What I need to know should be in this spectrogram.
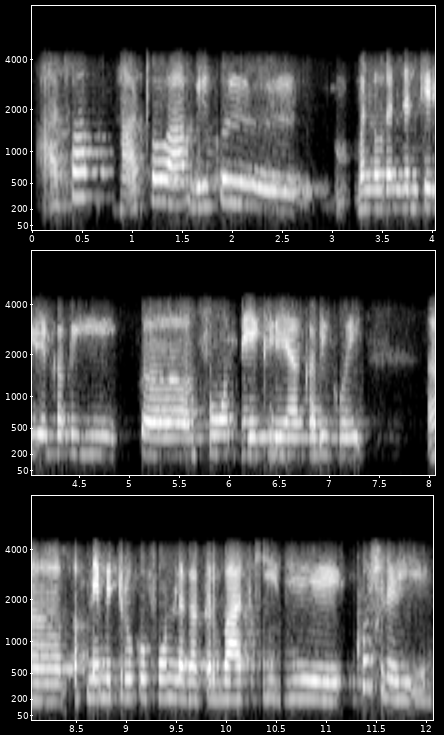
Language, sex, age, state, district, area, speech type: Hindi, female, 60+, Rajasthan, Jodhpur, urban, conversation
